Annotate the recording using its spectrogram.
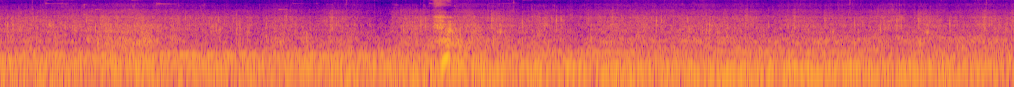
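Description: Footsteps patter quickly up stone steps.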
